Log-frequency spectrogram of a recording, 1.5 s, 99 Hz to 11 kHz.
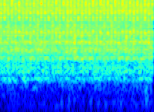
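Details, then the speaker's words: Soviet KS-50B clockwork military cine camera (copy of Bell & Howell Eyemo), being repaired after arriving non-working; first run after refitting the shutter block: fast, even, papery film-drive clatter at a steady rate, about 12 frames per second, speed still to be adjusted, running too slow. "Кадр 12. Скорость теперь будем выставлять."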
